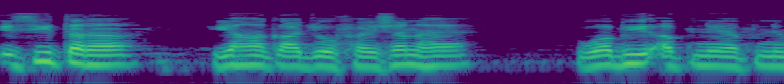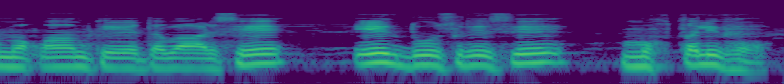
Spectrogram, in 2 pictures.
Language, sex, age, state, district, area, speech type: Urdu, male, 45-60, Bihar, Araria, rural, spontaneous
